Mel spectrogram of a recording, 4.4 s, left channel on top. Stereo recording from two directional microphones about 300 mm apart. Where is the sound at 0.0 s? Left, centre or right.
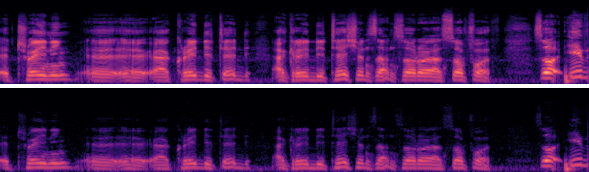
Centre.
